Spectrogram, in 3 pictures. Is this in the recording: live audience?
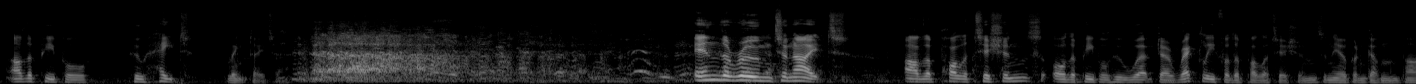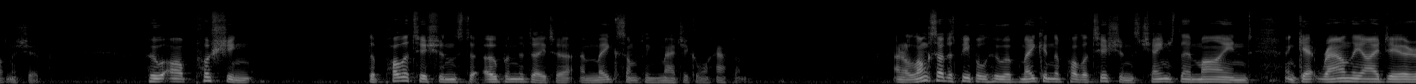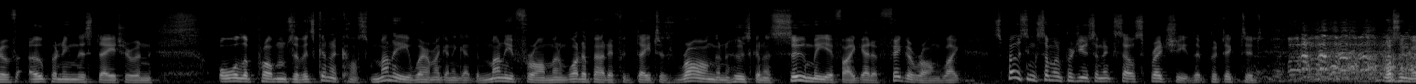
yes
